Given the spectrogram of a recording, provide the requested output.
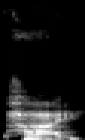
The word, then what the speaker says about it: pi: So the letter pi is pronounced pie, just like apple pie, pumpkin pie, and it's written like this.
